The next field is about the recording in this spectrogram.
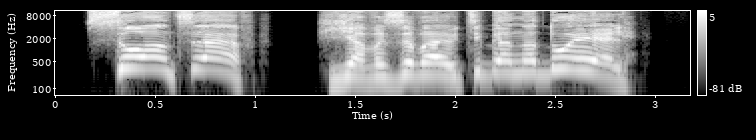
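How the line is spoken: Shout. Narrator (Russian): Софья закричала

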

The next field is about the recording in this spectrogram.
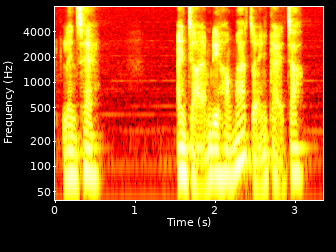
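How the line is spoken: Sighing. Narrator (Vietnamese): Bình thở dài

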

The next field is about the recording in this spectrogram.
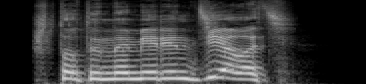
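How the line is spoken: Shouted, young woman. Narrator (Russian): выкрикнула девушка

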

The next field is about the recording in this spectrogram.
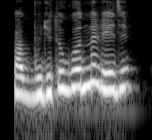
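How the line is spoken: Snorting, wry. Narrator (Russian): хмыкнул полукровка

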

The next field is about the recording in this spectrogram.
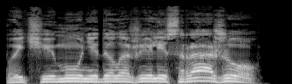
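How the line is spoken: Roaring. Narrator (Russian): взревел канцлер

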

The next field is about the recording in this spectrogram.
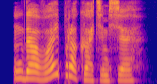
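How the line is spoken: Breathless exhale. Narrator (Russian): выдохнула

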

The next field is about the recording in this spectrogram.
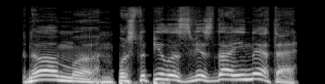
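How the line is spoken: Cheerful shout, skinny young man. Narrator (Russian): весело прокричал щуплый парень

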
